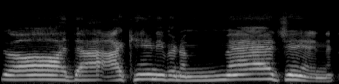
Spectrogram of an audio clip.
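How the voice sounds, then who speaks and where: A woman hosting a casual conversation as a bookshop owner. She talks in a casual, exclamatory way and reacts quickly. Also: mid-range voice, no room sound. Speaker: podcast host and bookshop owner.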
